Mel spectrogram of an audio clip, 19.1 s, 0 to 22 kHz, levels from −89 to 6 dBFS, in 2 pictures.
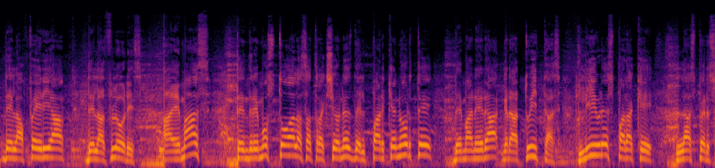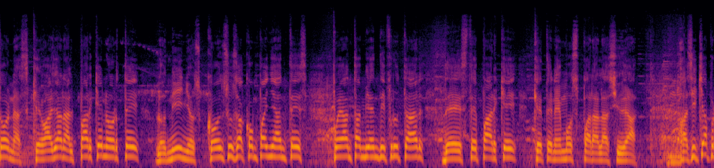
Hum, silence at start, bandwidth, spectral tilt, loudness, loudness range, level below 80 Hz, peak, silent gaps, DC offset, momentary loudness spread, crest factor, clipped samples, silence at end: none; 0 s; 13.5 kHz; -6.5 dB/octave; -21 LUFS; 1 LU; -42 dBFS; -6 dBFS; none; under 0.1%; 5 LU; 14 dB; under 0.1%; 0 s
